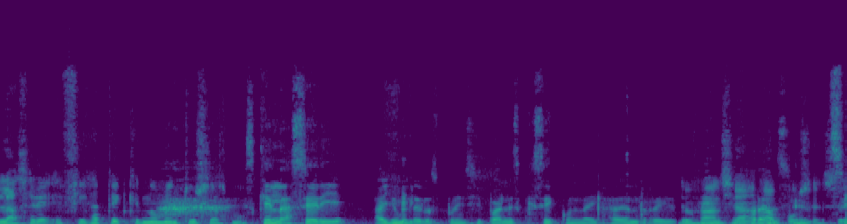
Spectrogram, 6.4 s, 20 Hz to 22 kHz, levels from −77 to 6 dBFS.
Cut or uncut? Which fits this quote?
cut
